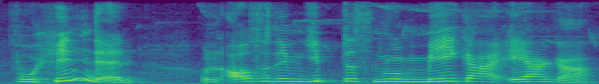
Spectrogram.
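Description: A woman's voice: fairly high pitch, lively intonation, normal speed. A young female performer playing a bossy, resourceful eldest sister in an amateur radio play. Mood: determined.

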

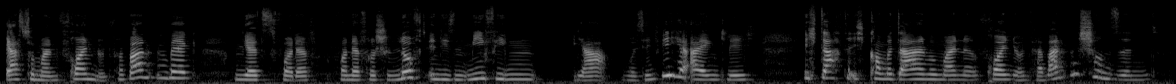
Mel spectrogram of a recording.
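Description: A girlish female player as high-voiced fussy talking rabbit. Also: normal speed, pushed and bright. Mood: grumpy, indignant. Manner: complaining, questioning. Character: talking pet rabbit, fussy, indignant and anxious. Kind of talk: children's radio play acting.

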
